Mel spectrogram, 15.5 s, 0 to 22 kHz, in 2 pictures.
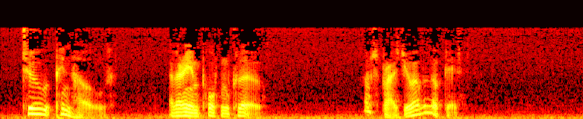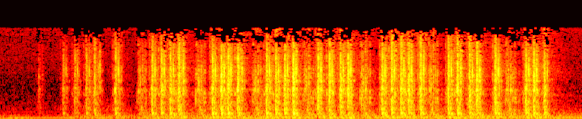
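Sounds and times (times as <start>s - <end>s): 
speech: 0.3s - 1.6s, 2.2s - 3.6s, 4.8s - 6.3s
typewriter typing: 8.3s - 15.3s.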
